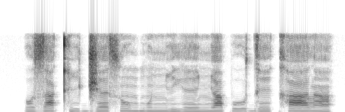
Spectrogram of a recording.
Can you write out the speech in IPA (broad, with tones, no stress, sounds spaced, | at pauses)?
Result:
ʊ˨ z a˦˨ kʼ i˨ d͡ʒ ɛ˦ s ũ˦ b ũ˨ ɲ i˨ j eː˨ ɲ a˦ p uː˦ d eː˨˦ kʰ aː˦ l ã˨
